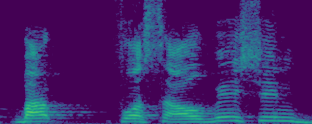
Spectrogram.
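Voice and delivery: ordinary delivery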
